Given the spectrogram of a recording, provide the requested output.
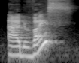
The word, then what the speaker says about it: advice: or recommend it's a verb one more time pronunciation advice advise okay okay so we'll do it really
